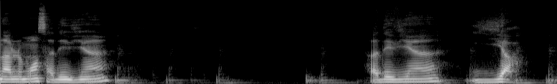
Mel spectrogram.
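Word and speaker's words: ja: ça devient ça devient ya. On va prononcer oui comme ya et non. C'est un peu ça. Donc j est prononcé comme Y en allemand.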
